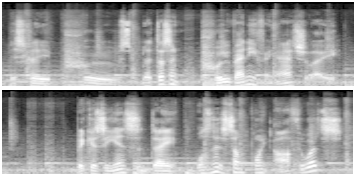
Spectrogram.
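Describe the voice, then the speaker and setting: A man with a fairly low voice reads a visual novel aloud as a let's player. He slips between narration and casual, musing commentary, with game music clearly playing behind him. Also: sing-song, normal speed. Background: game background music.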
